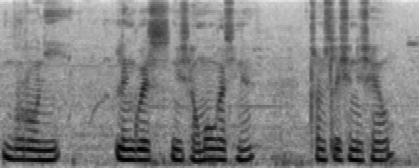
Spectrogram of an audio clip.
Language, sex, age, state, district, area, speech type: Bodo, male, 18-30, Assam, Udalguri, urban, spontaneous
